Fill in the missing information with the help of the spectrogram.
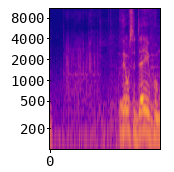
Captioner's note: TV crackles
